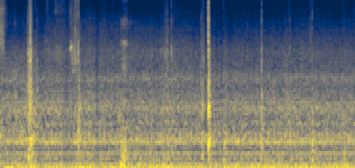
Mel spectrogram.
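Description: A car engine idling steadily with a low hum, with a few light taps as a paper L-plate is pressed onto the car's bonnet.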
